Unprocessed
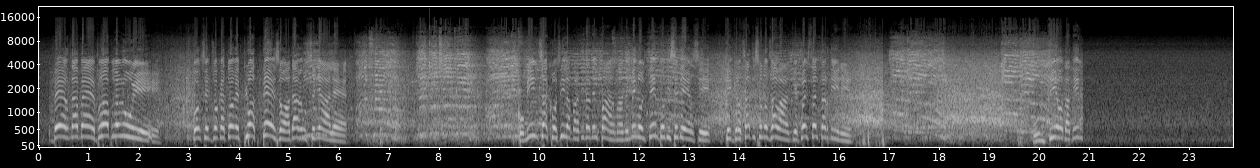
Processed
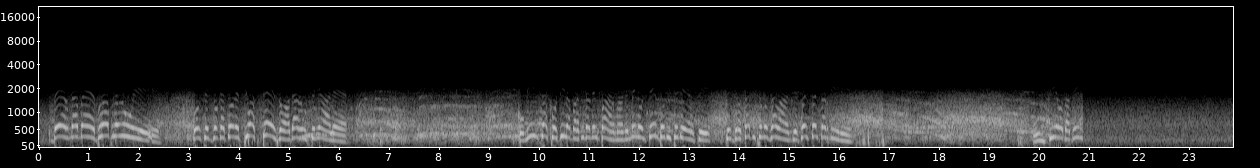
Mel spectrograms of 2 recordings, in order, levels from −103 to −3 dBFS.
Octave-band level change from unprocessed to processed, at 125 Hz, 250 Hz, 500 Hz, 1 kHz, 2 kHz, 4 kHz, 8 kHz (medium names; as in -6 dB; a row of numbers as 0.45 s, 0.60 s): +4.5 dB, +3.5 dB, -1.0 dB, -7.0 dB, under -30 dB, under -40 dB, under -35 dB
